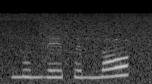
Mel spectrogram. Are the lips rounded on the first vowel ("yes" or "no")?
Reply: yes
